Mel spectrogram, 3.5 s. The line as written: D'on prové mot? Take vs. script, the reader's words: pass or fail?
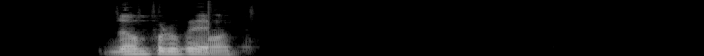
pass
